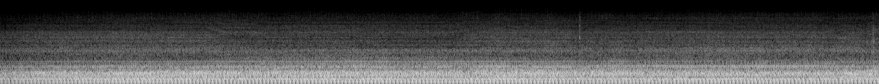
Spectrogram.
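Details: Craftsman LT3000 riding mower after deck and brake work; steady, even engine drone at constant speed with no knocks or misses, running normally.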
